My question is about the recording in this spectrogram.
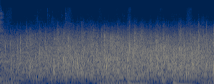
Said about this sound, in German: Ihnen allen Großeltern und Großmütter einen großen Applaus.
